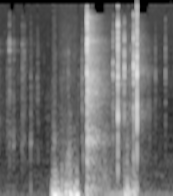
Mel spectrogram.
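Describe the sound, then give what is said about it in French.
A ball bounces off a table and strikes a mic stand, a quick cluster of hollow thuds and sharp rattling clicks lasting about a second, fairly loud, with no talking. “Ah, oh, t'as rebondi sur la table avant.”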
